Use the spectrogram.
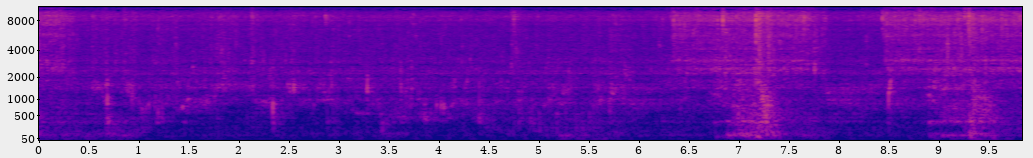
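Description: Hot tap water runs steadily into a sink while a face is wetted before shaving, a continuous splashing flow that grows louder and more turbulent in bursts toward the end.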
